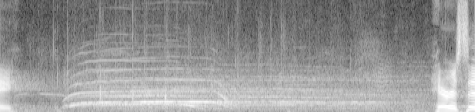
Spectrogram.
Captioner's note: audience cheers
